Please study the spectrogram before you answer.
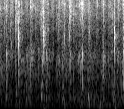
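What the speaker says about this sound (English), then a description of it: "Let's give them a round of applause." An audience at a city council meeting claps in dense, continuous applause. The clapping is close and steady, with no voices above it.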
